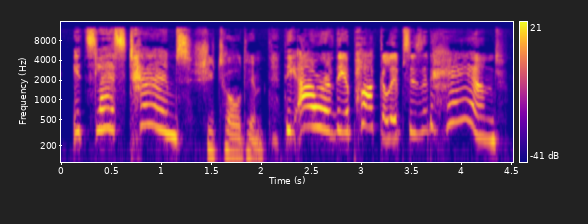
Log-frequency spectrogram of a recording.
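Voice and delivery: a devout wife rebuking her husband's blasphemy; pious wife voice. A narrator's reading. Vera scolding Herb for blaspheming, prim and high.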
